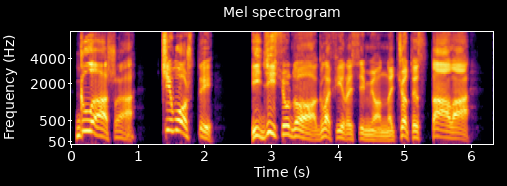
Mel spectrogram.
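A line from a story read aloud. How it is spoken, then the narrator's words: Shouting merchant. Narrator (Russian): кричал купец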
